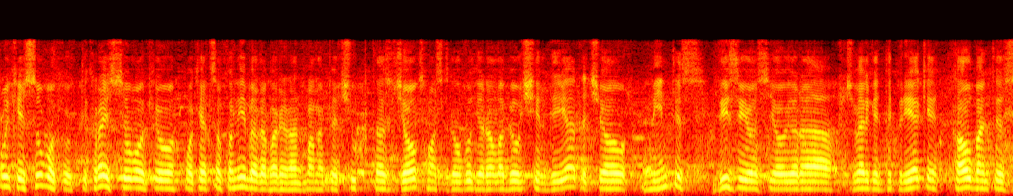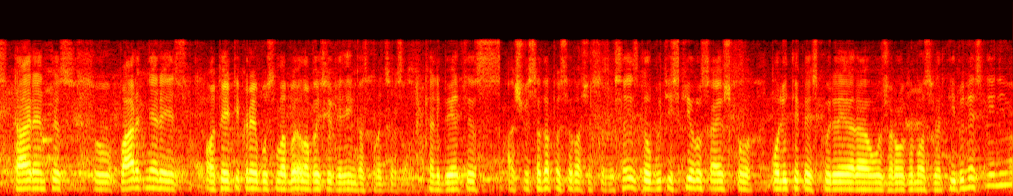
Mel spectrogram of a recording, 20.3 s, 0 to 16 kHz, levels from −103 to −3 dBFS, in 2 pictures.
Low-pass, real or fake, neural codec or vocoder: 7.2 kHz; fake; codec, 16 kHz, 2 kbps, FunCodec, trained on Chinese and English, 25 frames a second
